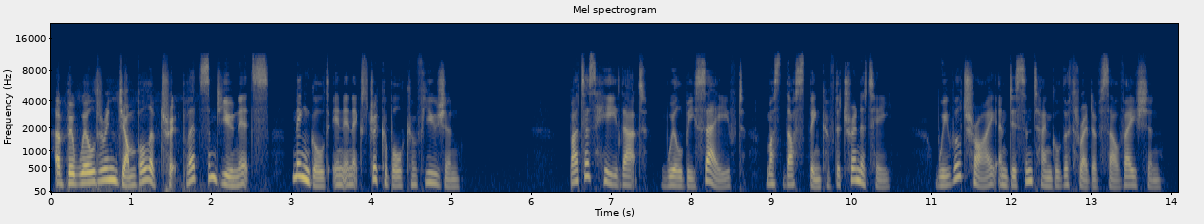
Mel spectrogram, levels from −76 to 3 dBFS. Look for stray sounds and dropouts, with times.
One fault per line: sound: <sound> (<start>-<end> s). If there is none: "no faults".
no faults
